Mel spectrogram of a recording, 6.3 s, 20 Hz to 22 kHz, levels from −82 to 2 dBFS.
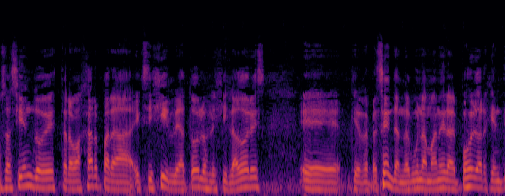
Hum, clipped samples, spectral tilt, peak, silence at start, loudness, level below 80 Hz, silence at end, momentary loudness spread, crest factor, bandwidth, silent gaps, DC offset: none; under 0.1%; -5 dB/octave; -18 dBFS; 0 s; -35 LUFS; -62 dBFS; 0 s; 5 LU; 16 dB; 15.5 kHz; none; under 0.1%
